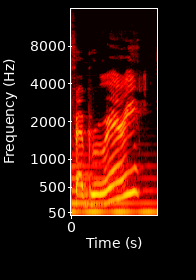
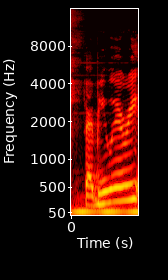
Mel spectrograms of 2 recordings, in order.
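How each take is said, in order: First: The first R sound is clearly pronounced. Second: The first R sound is left out. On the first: The speaker calls it right. "there's an R in there, make sure you pronounce it" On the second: The speaker calls it wrong. "saying February instead of"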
